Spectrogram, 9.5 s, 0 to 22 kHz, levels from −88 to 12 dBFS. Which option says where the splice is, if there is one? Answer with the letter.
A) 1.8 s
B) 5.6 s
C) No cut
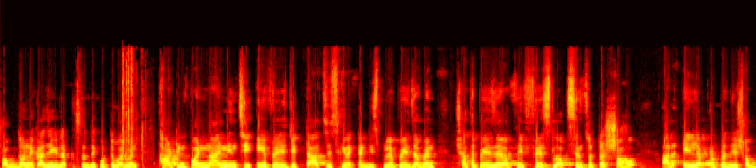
A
